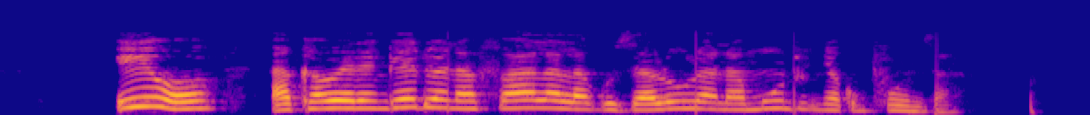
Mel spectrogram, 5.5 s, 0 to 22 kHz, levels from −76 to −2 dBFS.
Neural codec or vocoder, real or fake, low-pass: none; real; 7.2 kHz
